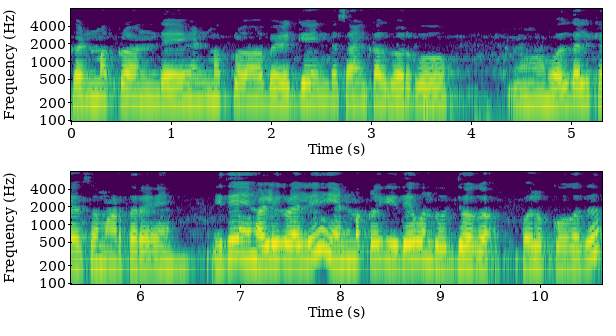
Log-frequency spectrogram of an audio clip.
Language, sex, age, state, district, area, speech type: Kannada, female, 30-45, Karnataka, Davanagere, rural, spontaneous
